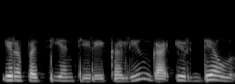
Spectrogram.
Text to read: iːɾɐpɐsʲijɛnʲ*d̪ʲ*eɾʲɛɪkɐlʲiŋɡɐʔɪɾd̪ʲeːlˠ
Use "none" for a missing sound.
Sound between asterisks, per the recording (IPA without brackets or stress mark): t̪ʲ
